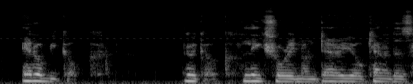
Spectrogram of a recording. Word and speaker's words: Etobicoke: by politician Jean Austine representing the writing of Etobicoke so it's spelled e o b i c o k e Etobicoke lak Shore in Ontario Canada's House of Commons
